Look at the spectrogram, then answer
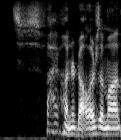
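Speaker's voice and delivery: trembling, shaky, wavering, unsure voice. Speaker mimics someone naming their price, imitating a shaky voice. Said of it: "say it in a shaky voice".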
